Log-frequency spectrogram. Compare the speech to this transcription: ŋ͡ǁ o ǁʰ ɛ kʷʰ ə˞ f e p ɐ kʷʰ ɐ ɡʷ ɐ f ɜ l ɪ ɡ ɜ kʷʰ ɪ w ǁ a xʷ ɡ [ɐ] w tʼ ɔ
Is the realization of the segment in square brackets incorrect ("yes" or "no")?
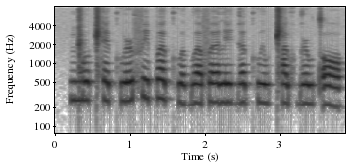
yes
